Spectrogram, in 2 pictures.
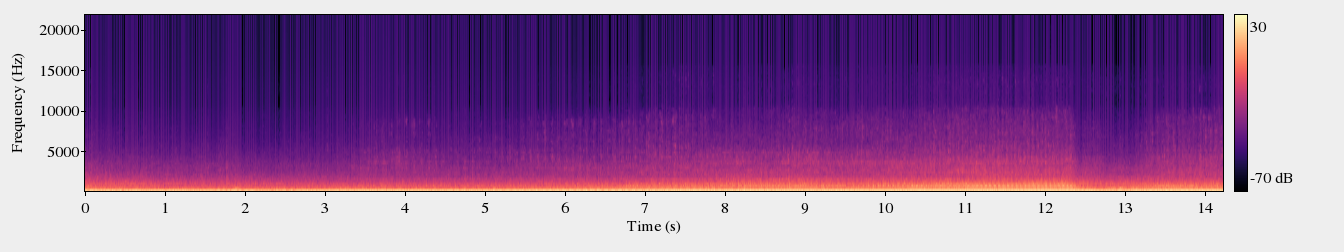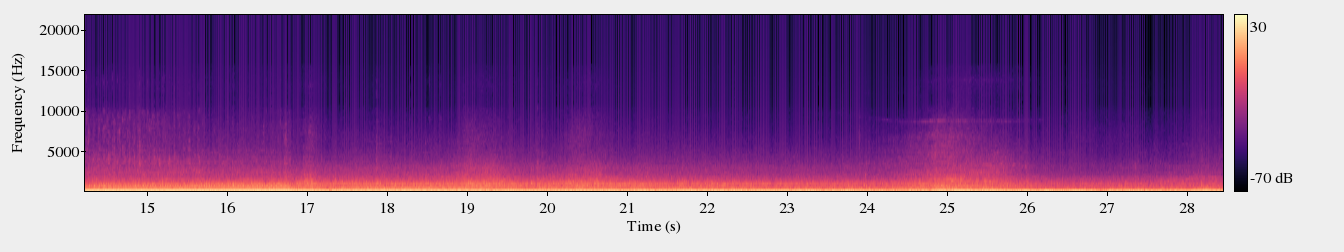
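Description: Carbureted engine of a 1965 Ford Mustang Fastback pulling under acceleration, heard from inside the cabin. Its pitch climbs, drops at a gear change about twelve seconds in, climbs again, changes gear once more around seventeen seconds, then settles into a steady cruise.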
